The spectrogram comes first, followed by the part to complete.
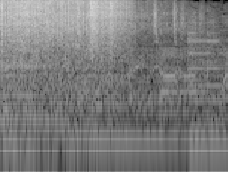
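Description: Intro sound design with music for an animated logo reveal: a rushing, hissing sweep fades away over about a second and a half above a held deep bass tone, and a new bass note comes in near the end.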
